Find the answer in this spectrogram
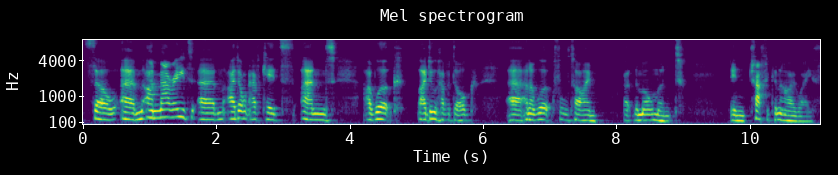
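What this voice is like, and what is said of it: West Country English accent. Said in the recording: “I've ended up with a West Country accent”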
